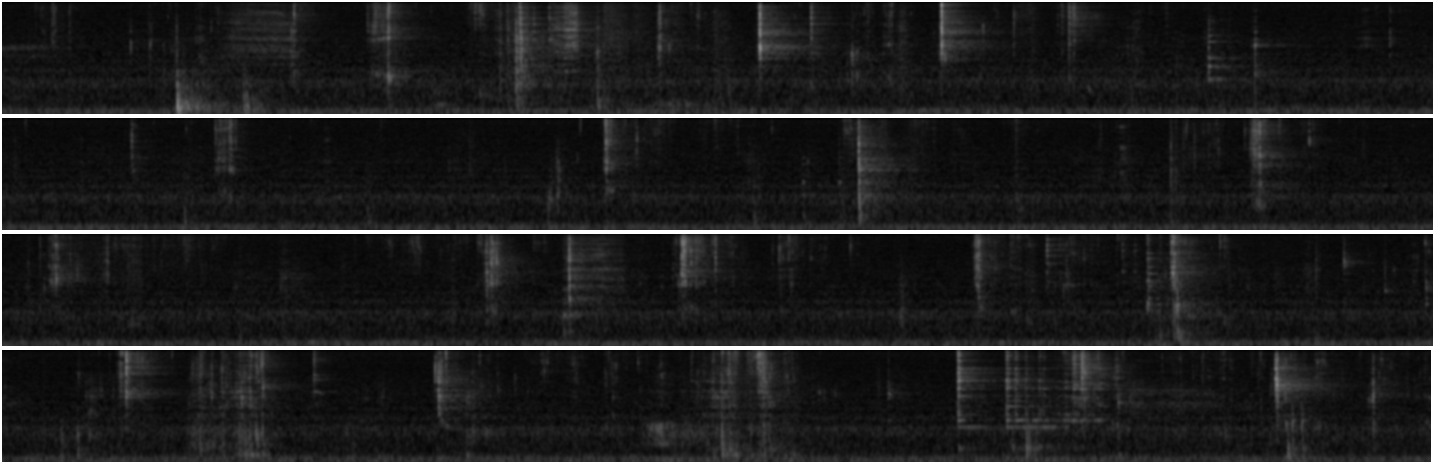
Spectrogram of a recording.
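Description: A person eating close to the microphone: chewing and wet mouth sounds, broken by many short sharp clicks and crunches, over a steady low hum.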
